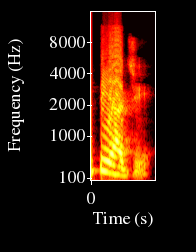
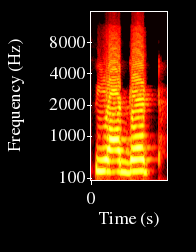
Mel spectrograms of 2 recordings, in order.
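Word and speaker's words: Piaget: Gene पियाजे इसको please पियागेट या जेट कुछ नहीं बोलना है। इसमें टी साइलेंट है।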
